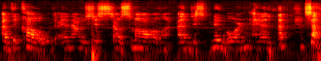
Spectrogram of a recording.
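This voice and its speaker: Music plays in the background as a woman with a fairly high pitch speaks amid audible room echo. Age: 70s. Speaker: author of western romance novels. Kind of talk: interview. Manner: hesitant, many fillers.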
